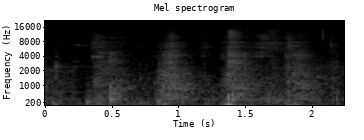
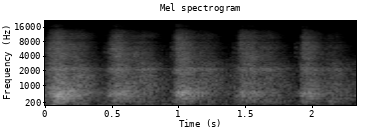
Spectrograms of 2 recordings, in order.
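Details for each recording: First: Brand-new trifold Cellerciser rebounder after its springs were oiled with 3-in-1 oil. Soft, dull thuds about twice a second with no creak or squeak, much quieter than before. Normal quiet bounce. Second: Brand-new trifold Cellerciser rebounder before its springs are oiled: a creaky, rubbing squeak on every bounce, about two per second, from dry springs. Squeaky unlubricated springs.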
